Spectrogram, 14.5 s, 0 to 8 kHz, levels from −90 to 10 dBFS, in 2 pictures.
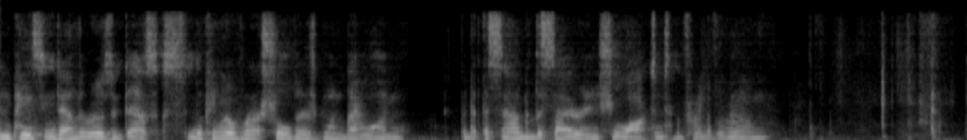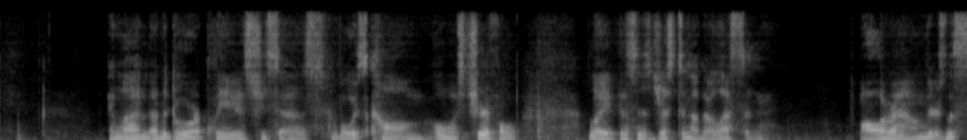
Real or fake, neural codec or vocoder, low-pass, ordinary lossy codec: fake; codec, 44.1 kHz, 2.6 kbps, DAC; 7.2 kHz; MP3, 64 kbps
